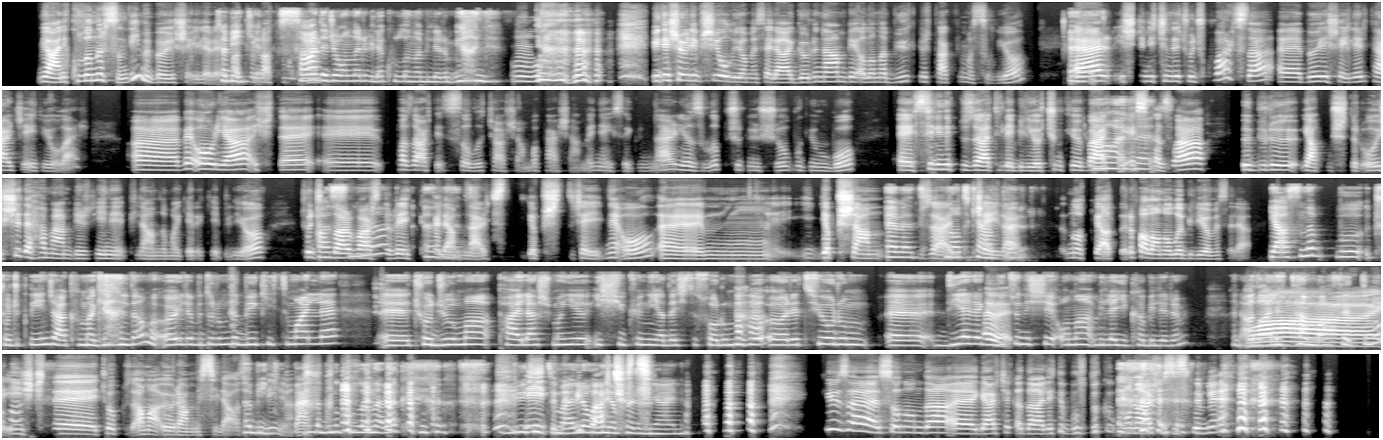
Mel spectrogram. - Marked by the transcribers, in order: other background noise; laughing while speaking: "yani"; chuckle; tapping; other noise; laughing while speaking: "geldi"; drawn out: "Vay!"; laugh; chuckle; laughing while speaking: "parçası"; laugh; chuckle; laughing while speaking: "Evet"; laugh
- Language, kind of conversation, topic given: Turkish, podcast, Ev işleri paylaşımında adaleti nasıl sağlarsınız?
